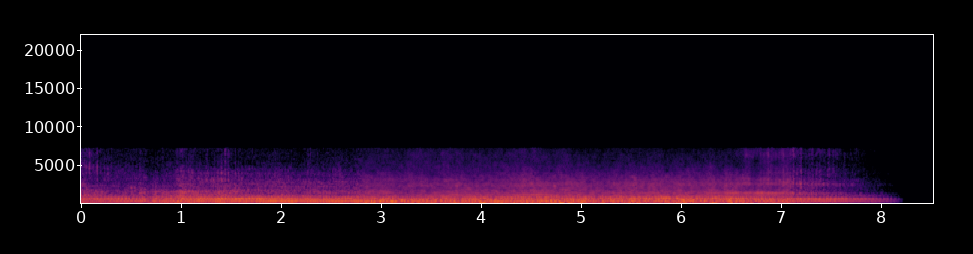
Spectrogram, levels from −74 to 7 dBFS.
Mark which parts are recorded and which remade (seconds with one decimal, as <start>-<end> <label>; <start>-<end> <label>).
0.0-2.8 recorded; 2.8-7.1 remade; 7.1-8.5 recorded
